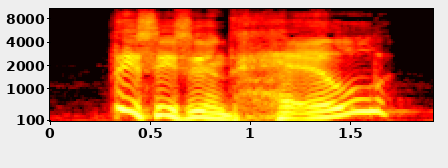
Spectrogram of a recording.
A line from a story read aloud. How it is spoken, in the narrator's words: Lvov scoffed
